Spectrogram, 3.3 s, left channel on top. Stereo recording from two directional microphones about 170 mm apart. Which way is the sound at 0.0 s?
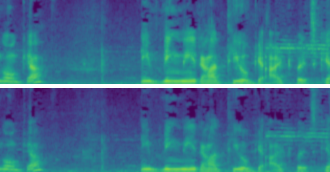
10° right (ahead or behind).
